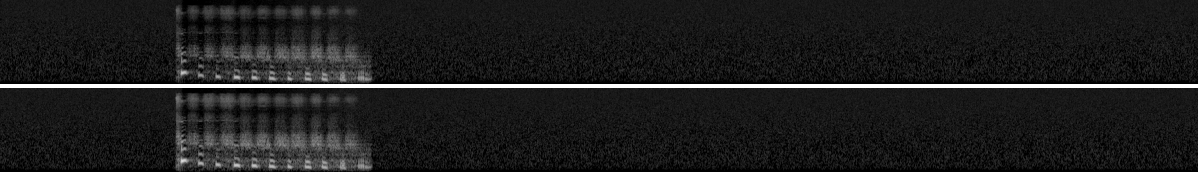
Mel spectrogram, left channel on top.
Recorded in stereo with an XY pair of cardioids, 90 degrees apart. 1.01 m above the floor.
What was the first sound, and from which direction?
Laughter, 50° right.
